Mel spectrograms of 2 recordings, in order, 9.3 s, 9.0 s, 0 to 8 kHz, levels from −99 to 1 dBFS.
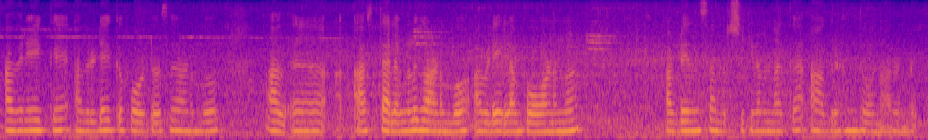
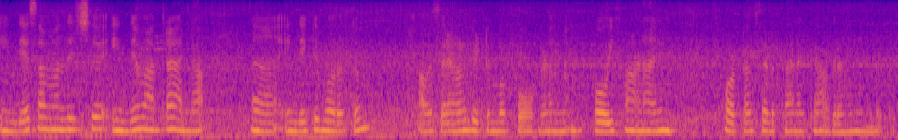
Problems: background sounds at intervals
